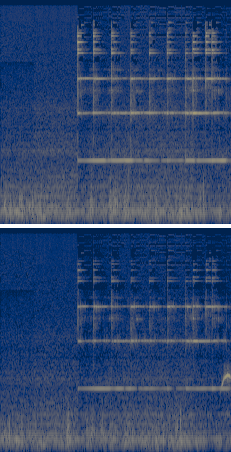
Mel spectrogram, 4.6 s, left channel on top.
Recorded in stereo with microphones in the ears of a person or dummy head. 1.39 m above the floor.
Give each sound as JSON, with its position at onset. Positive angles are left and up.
{"t": 1.5, "sound": "a bell", "side_deg": 50, "distance_m": 2.5}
